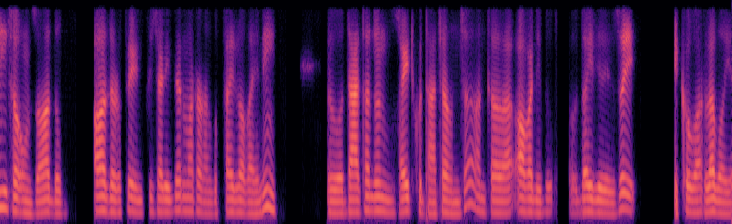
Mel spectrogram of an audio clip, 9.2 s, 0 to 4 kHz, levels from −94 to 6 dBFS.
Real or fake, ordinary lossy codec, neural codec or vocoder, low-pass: fake; none; codec, 24 kHz, 0.9 kbps, WavTokenizer, large speech release; 3.6 kHz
